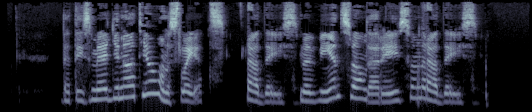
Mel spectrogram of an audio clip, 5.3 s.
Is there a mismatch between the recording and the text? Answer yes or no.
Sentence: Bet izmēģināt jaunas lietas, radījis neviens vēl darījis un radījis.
no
